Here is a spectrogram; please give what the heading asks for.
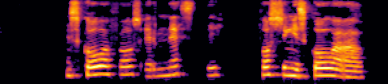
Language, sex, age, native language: Icelandic, female, 40-49, Spanish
